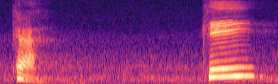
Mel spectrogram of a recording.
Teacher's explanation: huruf k diucapkan dengan mengangkat pangkal lidah kita ke posisi di depan huruf qaf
